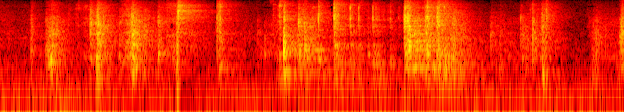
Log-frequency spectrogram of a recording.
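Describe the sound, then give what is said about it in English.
A package of coffee beans is cut open, making many quick, crisp crinkles and snips in an irregular rhythm. The sounds are sharp and papery, moderately loud, with no one speaking. “I'm just gonna cut the package open here.”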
